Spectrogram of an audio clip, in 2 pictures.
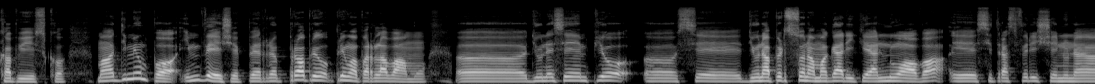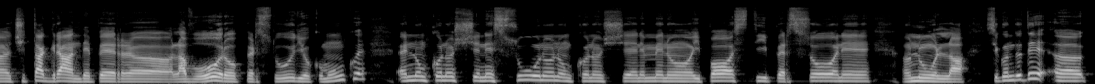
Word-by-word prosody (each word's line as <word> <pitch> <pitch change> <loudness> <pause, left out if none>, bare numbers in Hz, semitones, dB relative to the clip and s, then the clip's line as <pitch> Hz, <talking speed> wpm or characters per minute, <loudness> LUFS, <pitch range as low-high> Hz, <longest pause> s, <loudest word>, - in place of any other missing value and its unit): Capisco. 130 -2 -2 0.3
Ma 165 +2 +3
dimmi 235 +9 0
un 255 -4 +1
po' 150 -5 +4
invece 155 -7 +1
per 150 +2 -2
proprio 195 -3 +3
prima 180 -2 +2
parlavamo, 140 -5 +2 0.3
ehm, 140 0 +1
di 140 +3 -6
un 165 0 -1
esempio, 180 - -1
uhm, 145 -1 -3
se 145 -1 -3
di 135 - -8
una 165 0 +5
persona 180 -1 +2
magari 155 -1 +3
che 150 +2 -1
è 145 - +4
nuova 155 -2 +3
e 145 -1 -1
si 145 +2 -7
trasferisce 155 +1 -4
in 145 - -1
una 140 -1 +1
città 140 +6 +1
grande 145 -3 +2
per 135 0 +1
lavoro 125 +4 +2
o 135 0 -3
per 130 -2 -4
studio 140 +2 -3
comunque, 200 - -4 0.3
e 165 - -4
non 185 -1 -1
conosce 185 -2 -3
nessuno, 195 +5 -1
non 165 -5 -3
conosce 150 0 -4
nemmeno 145 -1 -1
i 140 -1 -2
posti, 160 0 0
persone, 155 +1 -1 0.3
nulla. 135 -4 +2 0.2
Secondo 190 +6 -2
te, 260 0 +1
uhm, 165 -2 +3
150 Hz, 135 wpm, -21 LUFS, 140-165 Hz, 0.3 s, una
